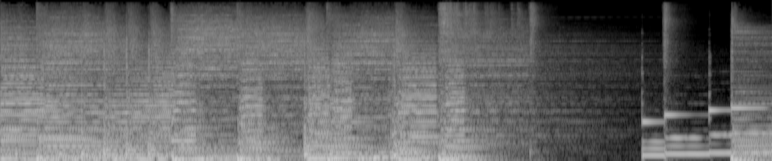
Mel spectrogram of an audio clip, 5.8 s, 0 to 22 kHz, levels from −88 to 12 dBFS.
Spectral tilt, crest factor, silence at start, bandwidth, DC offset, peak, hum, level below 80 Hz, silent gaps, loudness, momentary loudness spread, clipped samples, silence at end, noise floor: -4 dB/octave; 14 dB; 0 s; over 20 kHz; under 0.1%; 0 dBFS; none; -22 dBFS; none; -15 LUFS; 10 LU; under 0.1%; 0 s; -49 dBFS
